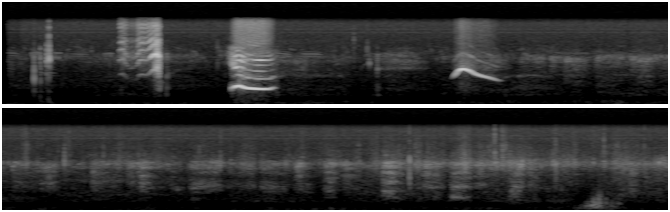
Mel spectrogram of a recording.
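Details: Great Danes in motion: brief high yelps and whines, the loudest a short cry sliding downward, followed by quieter scuffling and a low thump near the end, outdoors in quiet surroundings.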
